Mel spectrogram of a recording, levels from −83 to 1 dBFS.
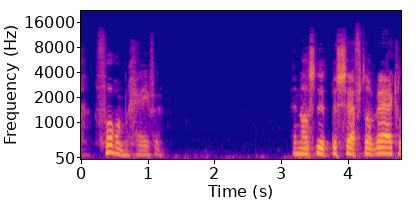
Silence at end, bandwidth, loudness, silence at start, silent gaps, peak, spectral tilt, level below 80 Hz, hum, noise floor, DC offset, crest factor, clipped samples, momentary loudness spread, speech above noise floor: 0 s; 14 kHz; -18 LUFS; 0 s; none; 0 dBFS; -5 dB/octave; -52 dBFS; none; -58 dBFS; under 0.1%; 20 dB; under 0.1%; 14 LU; 41 dB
